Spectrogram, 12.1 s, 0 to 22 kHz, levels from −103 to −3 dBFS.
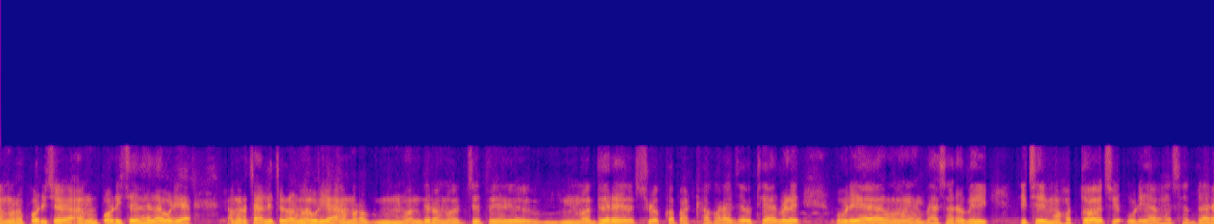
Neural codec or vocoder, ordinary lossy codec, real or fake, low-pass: codec, 16 kHz, 2 kbps, FreqCodec, smaller model; none; fake; none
